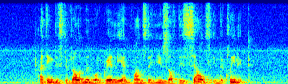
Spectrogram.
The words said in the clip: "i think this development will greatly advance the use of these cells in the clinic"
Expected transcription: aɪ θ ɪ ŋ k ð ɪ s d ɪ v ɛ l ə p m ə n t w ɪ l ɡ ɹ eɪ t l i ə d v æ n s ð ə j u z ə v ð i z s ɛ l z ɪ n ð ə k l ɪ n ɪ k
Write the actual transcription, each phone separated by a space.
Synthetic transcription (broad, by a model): aɪ θ ɪ ŋ k ð ɪ s d ɪ v ɛ l ə p m ə n t w ɪ l ɡ ɹ eɪ t l i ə d v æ n s ð ə j u z ə v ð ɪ s ɛ l z ɪ n ð ə k l ɪ n ɪ k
